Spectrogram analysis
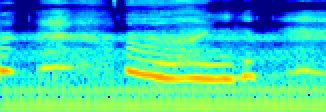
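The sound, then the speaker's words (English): A soft female moan stretches out for about a second with a gently falling pitch, framed by quieter breathy murmurs before and after, with no words spoken. “Oh, my moans are a little too distracting, huh?”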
